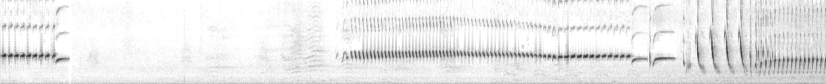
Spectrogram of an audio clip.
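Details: Canary singing under wisteria trellis in Nara Park, Japan: long sustained high trilled rolls, a pause, then another extended rapid trill, ending in fast clicking notes and chattering phrases; low background rumble throughout.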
